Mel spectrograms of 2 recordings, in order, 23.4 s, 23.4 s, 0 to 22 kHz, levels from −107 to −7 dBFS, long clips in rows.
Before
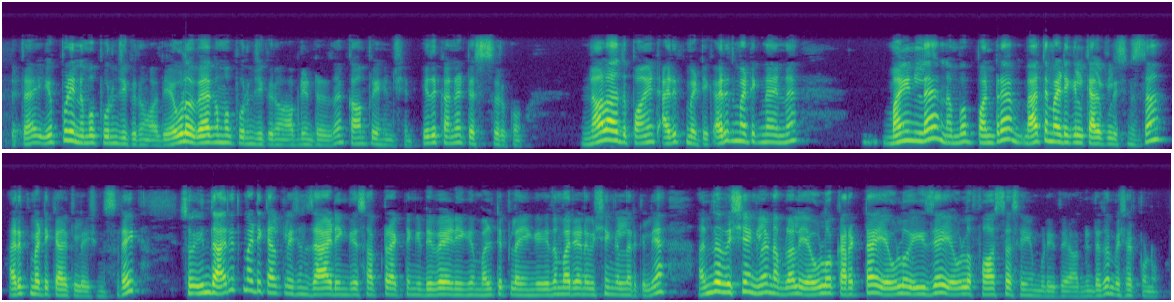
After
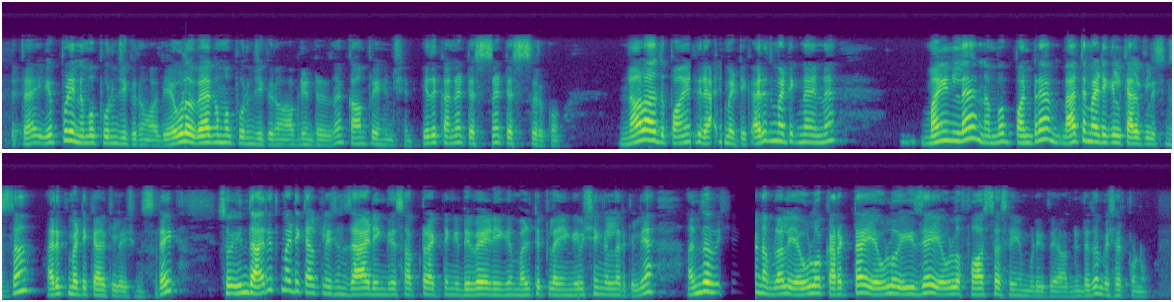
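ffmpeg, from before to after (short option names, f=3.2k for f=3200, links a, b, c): -filter_complex "[0:a]asplit=6[a][b][c][d][e][f];[a]atrim=end=4.902[g];[b]atrim=start=4.518:end=6.502[h];[c]atrim=start=6.498:end=6.812,asetpts=PTS-STARTPTS,areverse[i];[d]atrim=start=6.808:end=17.082[j];[e]atrim=start=17.568:end=19.34,asetpts=PTS-STARTPTS,afade=t=out:st=1.332:d=0.44:c=exp[k];[f]atrim=start=19.34,asetpts=PTS-STARTPTS,afade=t=in:d=0.004:c=hsin[l];[g][h]acrossfade=d=0.004:c1=hsin:c2=hsin[m];[m][i]acrossfade=d=0.004:c1=hsin:c2=hsin[n];[n][j]acrossfade=d=0.004:c1=hsin:c2=hsin[o];[k][l]concat=n=2:v=0:a=1[p];[o][p]acrossfade=d=0.004:c1=hsin:c2=hsin"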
